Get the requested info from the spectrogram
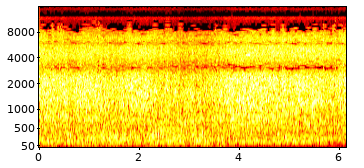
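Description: Hurricane wind blowing hard across a camcorder microphone: a steady, even rush of noise.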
